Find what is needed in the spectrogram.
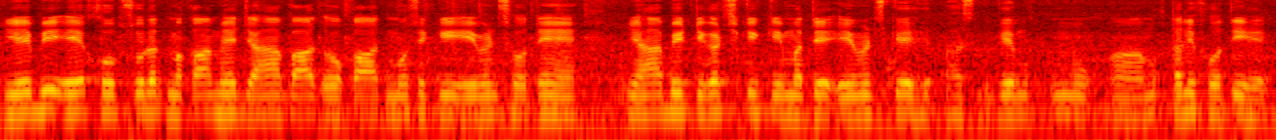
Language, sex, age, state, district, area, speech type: Urdu, male, 18-30, Delhi, Central Delhi, urban, spontaneous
